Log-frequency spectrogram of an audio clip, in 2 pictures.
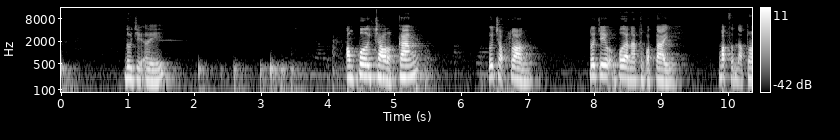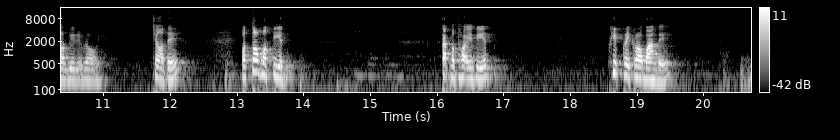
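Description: A woman speaks calmly and clearly, with pauses.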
